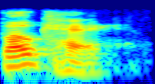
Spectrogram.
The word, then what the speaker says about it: bokeh: It's called bokeh. – Bokeh. Is it bokeh? Nice. So yeah, the smaller the better. – B-O-K-E-H, I believe is how it's spelled.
